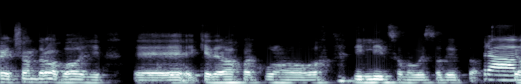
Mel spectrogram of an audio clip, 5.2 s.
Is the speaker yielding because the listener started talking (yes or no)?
yes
